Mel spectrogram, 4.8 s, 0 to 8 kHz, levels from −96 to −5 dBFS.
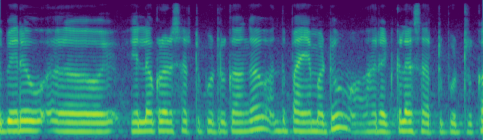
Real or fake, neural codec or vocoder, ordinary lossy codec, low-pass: real; none; none; 7.2 kHz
